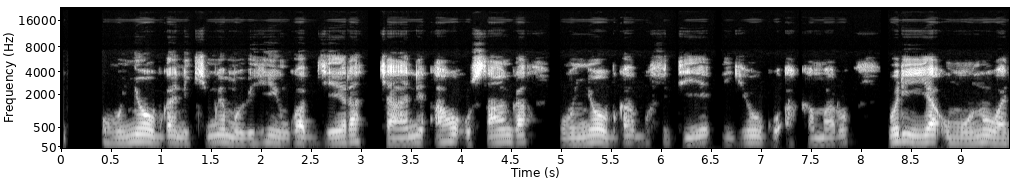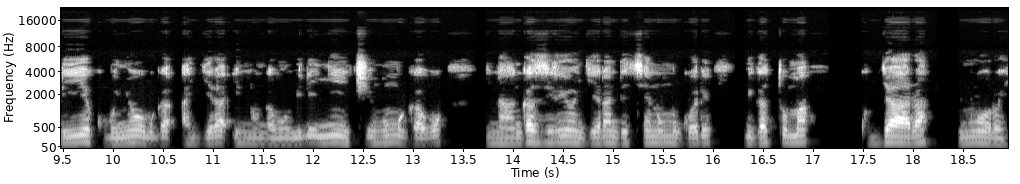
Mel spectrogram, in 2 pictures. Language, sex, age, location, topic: Kinyarwanda, male, 25-35, Musanze, agriculture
